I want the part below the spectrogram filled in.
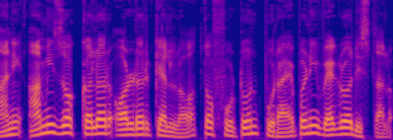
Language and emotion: Goan Konkani, neutral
